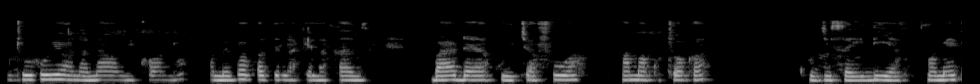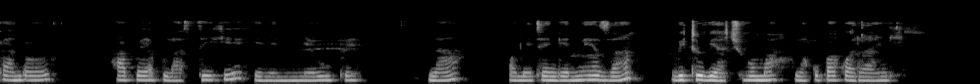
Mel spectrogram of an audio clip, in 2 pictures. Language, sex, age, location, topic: Swahili, female, 18-24, Kisumu, health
